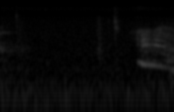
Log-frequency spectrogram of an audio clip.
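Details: House cat asking to be let outdoors in cold weather: one brief, falling meow at the very end after near silence in a small room.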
